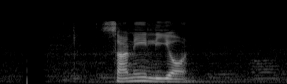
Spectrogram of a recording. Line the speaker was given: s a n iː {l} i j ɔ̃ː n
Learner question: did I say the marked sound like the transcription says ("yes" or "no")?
yes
